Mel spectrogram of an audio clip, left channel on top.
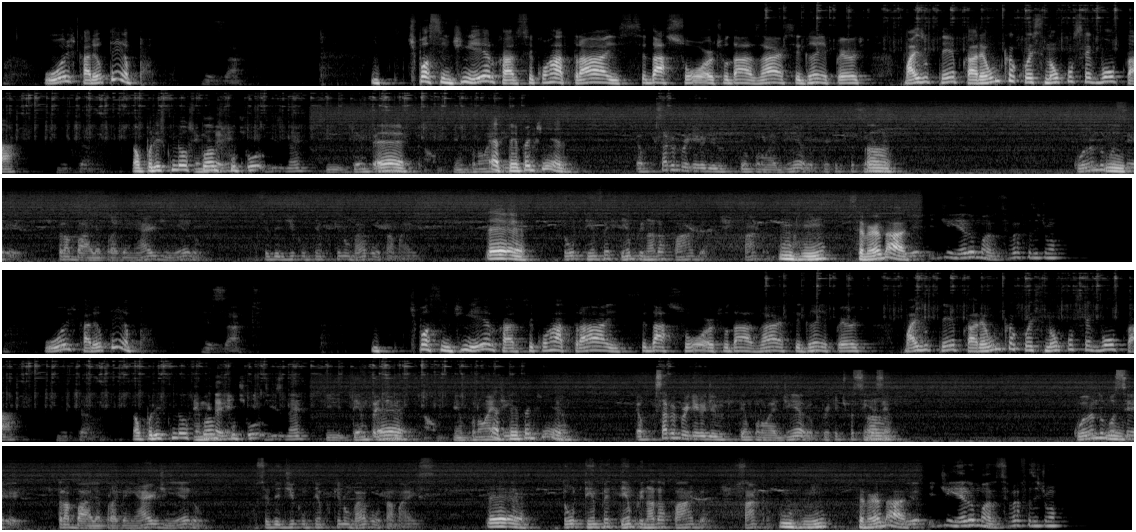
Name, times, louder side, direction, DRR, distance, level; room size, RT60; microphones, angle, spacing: voice 1, 0.4-1.3 3.7-3.8 4.2-8.6 9.0-11.5 12.6-13.5 13.8-13.9 15.0-15.4 16.2-17.0 19.9-20.2 22.3-22.6 27.5-27.9 30.4-30.9 31.2-31.7, left 6 dB, 75° left, 0.4 m, -22 dB
voice 2, 2.0-2.4 11.9-12.4 13.2-16.5 16.9-17.1 17.7-20.2 22.0-22.8 23.2-24.7 25.1-27.0 28.2-30.4 31.6-33.2, right 3 dB, 40° right, 0.6 m, -34 dB
Keys jangling, 7.6-16.8 17.1-17.2 17.8-18.4 18.7-18.8, equal, ahead, 0.3 m, -42 dB
sound 1, 14.4-31.9, left 3 dB, 40° left, 1.5 m, -46 dB
9.7 x 3.3 x 6.5 m
head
